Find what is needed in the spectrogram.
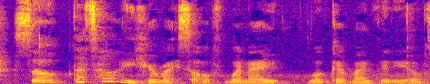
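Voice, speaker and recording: A woman talks at a moderate pace in a medium pitch with very wide pitch swings. Noticeable background noise runs under her voice. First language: not English. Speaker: student. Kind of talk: casual vlog.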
